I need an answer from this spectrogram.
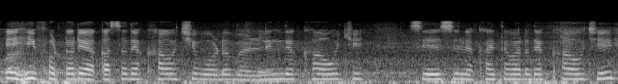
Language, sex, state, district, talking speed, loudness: Odia, female, Odisha, Khordha, 135 wpm, -17 LUFS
